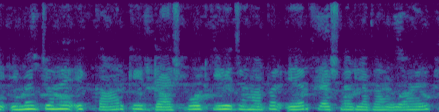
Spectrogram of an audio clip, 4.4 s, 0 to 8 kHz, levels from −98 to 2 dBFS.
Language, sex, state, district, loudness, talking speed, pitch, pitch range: Hindi, female, Bihar, Saran, -30 LUFS, 230 wpm, 215 Hz, 205-235 Hz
